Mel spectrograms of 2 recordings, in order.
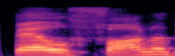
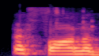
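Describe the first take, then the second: First: An L sound comes before the F. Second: No L sound comes before the F. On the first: The speaker calls it wrong. "I put this down as originally Belfana the Witch" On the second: The speaker calls it right. "it is Befana the Witch. No L"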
